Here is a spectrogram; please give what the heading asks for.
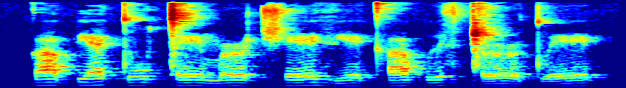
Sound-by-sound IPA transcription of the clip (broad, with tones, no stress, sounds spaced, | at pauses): k ɐ˩˧˩ pʲ ɛ˨˥ t u˩˧˩ ǀ e˩˧˩ m ə˞˩˧˩ t͡ʃʰ e˨˥ vʲ e˩˧˩ kʰ ɐ˨˥ p ɨ˨˥ z ǁ ə˞˩˧˩ tʷ e˨˥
